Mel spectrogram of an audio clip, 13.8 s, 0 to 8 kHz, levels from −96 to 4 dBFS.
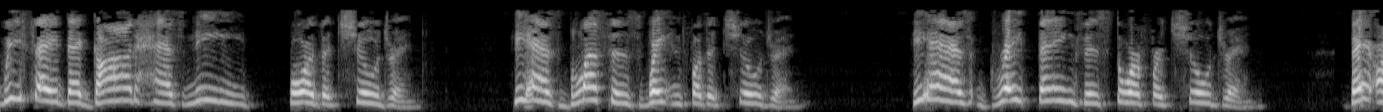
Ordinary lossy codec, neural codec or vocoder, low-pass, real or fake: MP3, 24 kbps; vocoder, 22.05 kHz, 80 mel bands, HiFi-GAN; 7.2 kHz; fake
